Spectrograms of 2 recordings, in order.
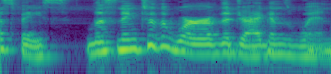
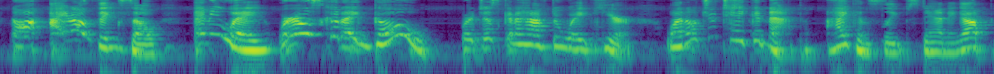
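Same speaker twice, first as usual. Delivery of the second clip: a high, easygoing dragon voice; a patient dragon suggesting Elmer rest; calm dragon; 8 semitones higher than usual. Acted. Dragon tells Elmer to take a nap, high and easygoing.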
